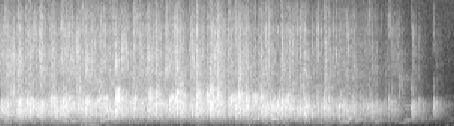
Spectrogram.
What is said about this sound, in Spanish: Denle un fuerte aplauso al Señor.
